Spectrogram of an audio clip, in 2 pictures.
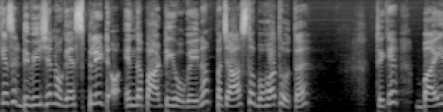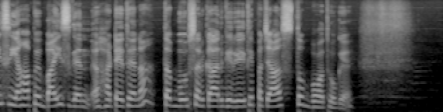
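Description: A young woman speaks with animation through a close microphone.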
